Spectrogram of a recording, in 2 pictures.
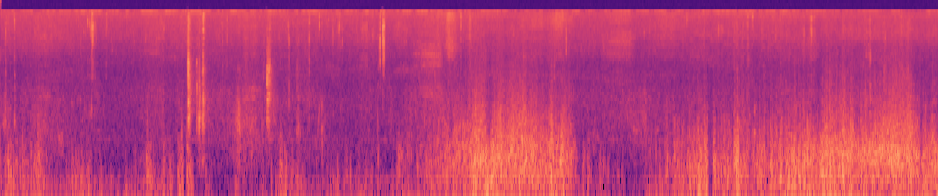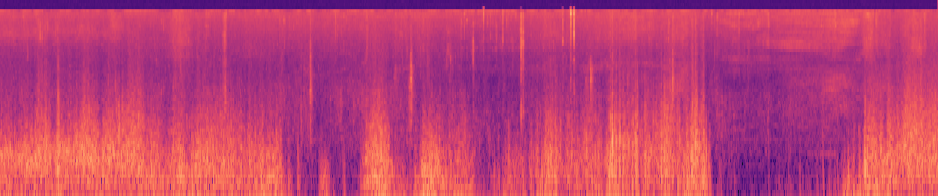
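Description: Wind buffeting the microphone in uneven gusts, with brief lulls.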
